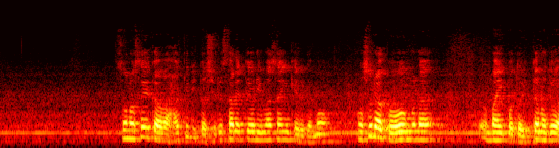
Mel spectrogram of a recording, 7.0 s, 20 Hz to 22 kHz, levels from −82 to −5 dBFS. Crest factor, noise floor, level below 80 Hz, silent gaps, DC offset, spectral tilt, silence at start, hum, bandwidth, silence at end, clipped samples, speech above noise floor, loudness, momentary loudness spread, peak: 18 dB; -46 dBFS; -72 dBFS; none; under 0.1%; -7.5 dB/octave; 0 s; none; 9.2 kHz; 0 s; under 0.1%; 25 dB; -21 LUFS; 14 LU; -4 dBFS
